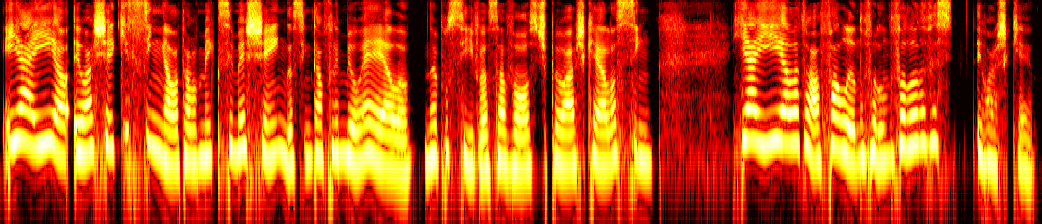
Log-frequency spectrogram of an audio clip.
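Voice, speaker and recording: A woman, co-hosting a casual chat podcast and telling a story in an animated, dramatic way. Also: a little high, fast talker, dry recording, studio quality. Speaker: podcast co-host.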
